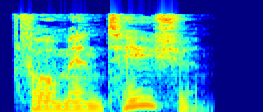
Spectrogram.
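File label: "fomentation", British English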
